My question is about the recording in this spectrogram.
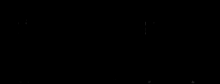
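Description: Near silence with a few faint clicks of computer input as code is edited: a doubled click just after the start, another doubled click about one and a half seconds in, and a single light click near the end.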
